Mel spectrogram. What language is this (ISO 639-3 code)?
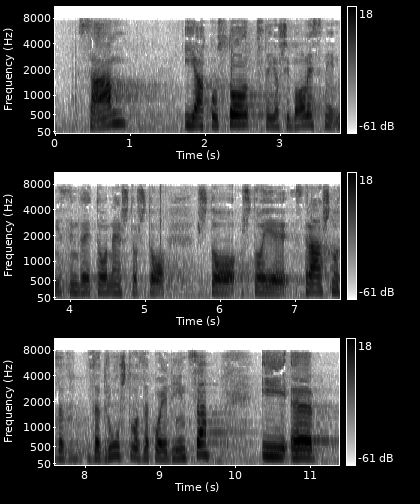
srp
